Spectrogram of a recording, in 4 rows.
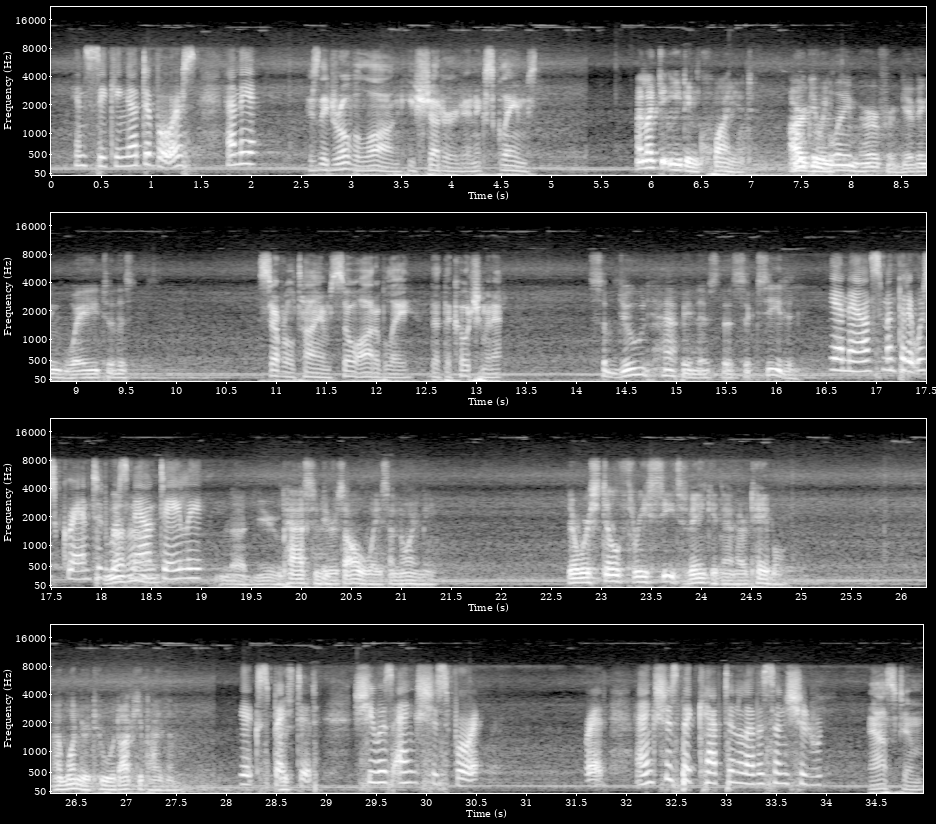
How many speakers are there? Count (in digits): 4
